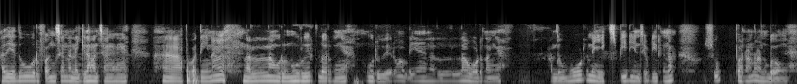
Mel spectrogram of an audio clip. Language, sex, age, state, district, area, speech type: Tamil, male, 18-30, Tamil Nadu, Tiruppur, rural, spontaneous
